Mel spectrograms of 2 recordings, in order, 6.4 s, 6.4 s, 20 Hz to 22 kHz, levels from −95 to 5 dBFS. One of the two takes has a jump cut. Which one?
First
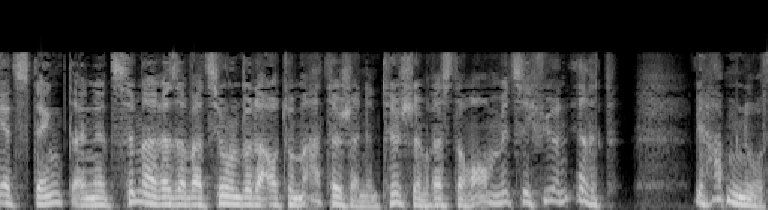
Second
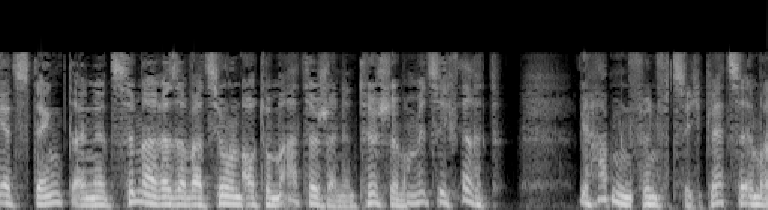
second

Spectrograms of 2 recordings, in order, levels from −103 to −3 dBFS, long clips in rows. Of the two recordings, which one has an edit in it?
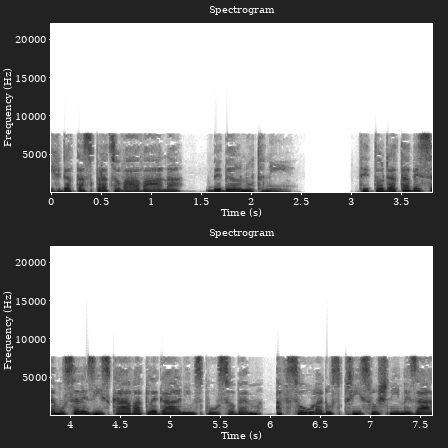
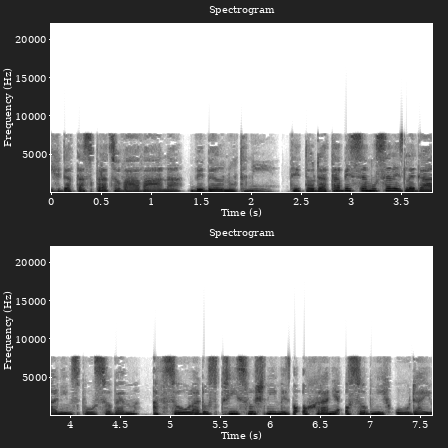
second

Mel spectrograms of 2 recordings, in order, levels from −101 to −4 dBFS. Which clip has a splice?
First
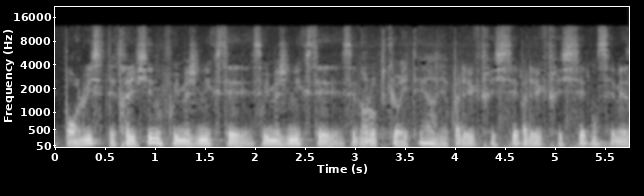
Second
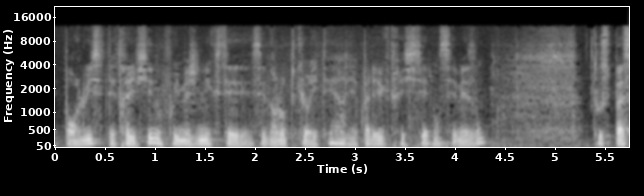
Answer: first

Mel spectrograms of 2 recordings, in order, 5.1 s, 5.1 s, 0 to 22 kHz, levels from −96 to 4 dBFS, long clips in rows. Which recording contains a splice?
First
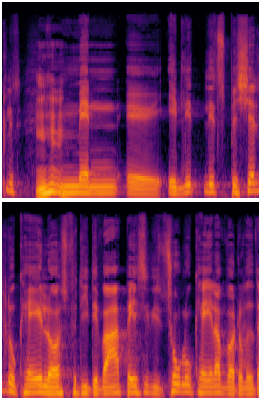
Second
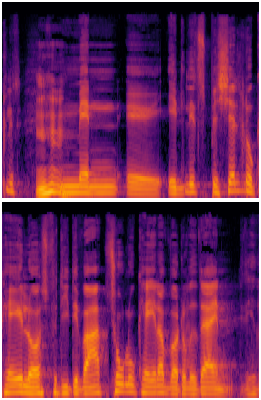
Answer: second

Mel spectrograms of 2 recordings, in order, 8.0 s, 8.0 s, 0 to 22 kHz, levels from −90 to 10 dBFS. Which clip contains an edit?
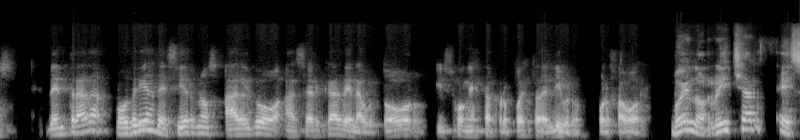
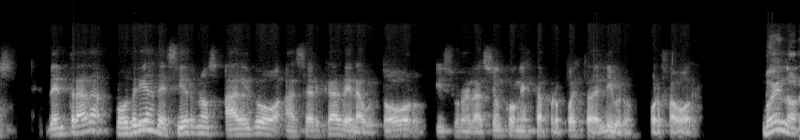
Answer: first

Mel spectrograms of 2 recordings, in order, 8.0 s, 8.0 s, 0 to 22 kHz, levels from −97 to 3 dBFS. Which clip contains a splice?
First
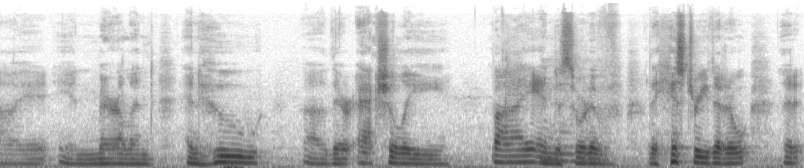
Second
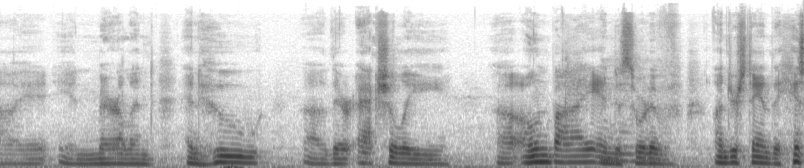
first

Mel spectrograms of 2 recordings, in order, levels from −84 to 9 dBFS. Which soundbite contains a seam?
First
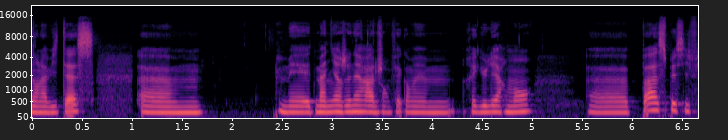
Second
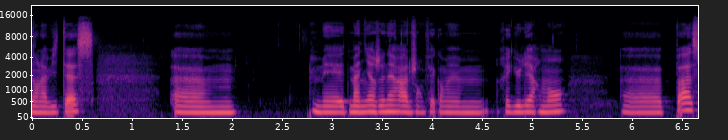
first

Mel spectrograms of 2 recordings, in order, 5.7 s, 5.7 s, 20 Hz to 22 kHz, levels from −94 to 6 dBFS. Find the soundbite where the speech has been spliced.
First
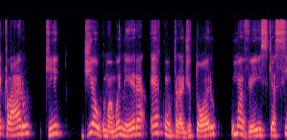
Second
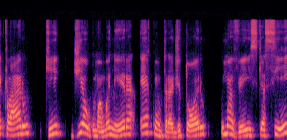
second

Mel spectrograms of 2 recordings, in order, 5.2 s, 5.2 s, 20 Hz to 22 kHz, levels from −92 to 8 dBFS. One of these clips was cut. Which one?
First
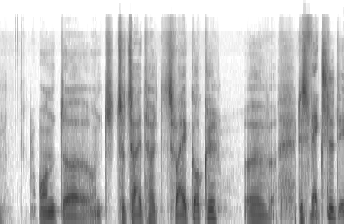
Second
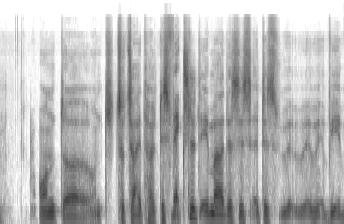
second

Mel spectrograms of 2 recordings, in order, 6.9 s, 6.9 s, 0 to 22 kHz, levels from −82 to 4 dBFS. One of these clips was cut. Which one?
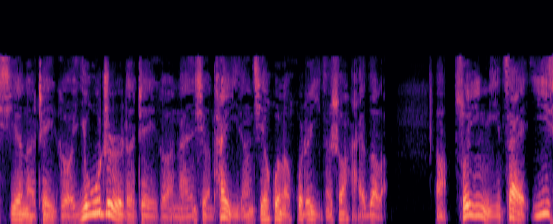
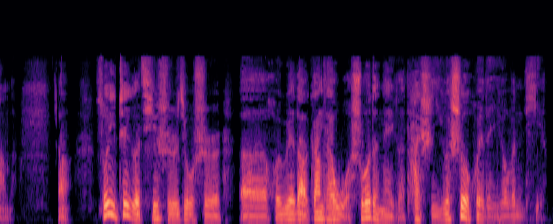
first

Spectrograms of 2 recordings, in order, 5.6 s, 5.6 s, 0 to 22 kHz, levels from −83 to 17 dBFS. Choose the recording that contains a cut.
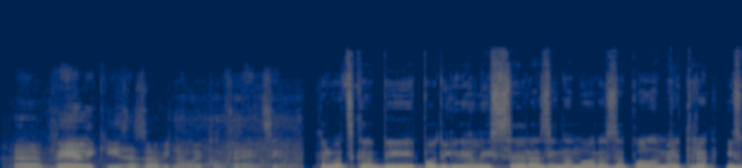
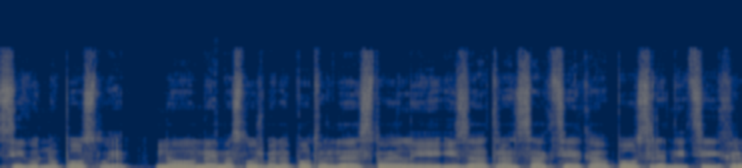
first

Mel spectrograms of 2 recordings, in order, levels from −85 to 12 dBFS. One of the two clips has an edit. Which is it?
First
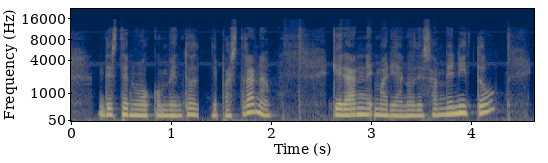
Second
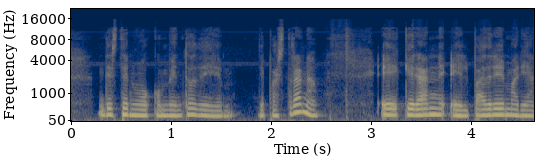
first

